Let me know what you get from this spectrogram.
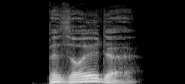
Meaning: inflection of besolden: 1. first-person singular present 2. first/third-person singular subjunctive I 3. singular imperative
- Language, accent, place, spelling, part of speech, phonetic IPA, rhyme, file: German, Germany, Berlin, besolde, verb, [bəˈzɔldə], -ɔldə, De-besolde.ogg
